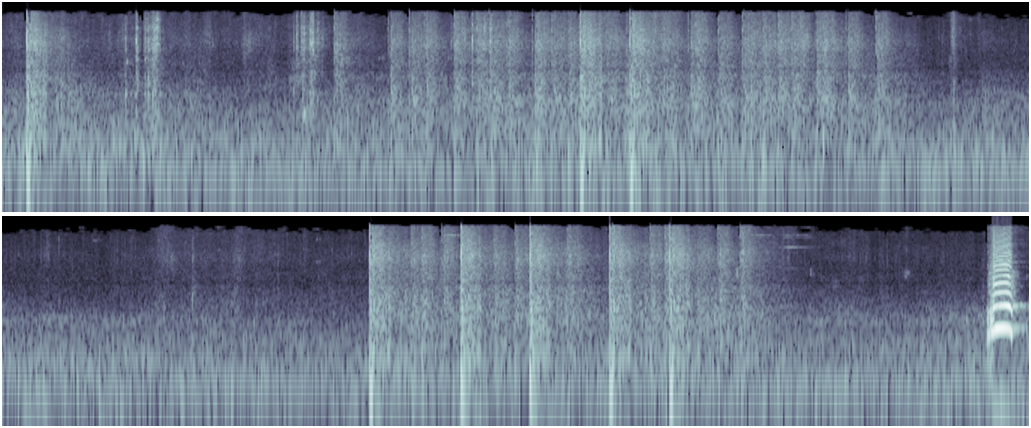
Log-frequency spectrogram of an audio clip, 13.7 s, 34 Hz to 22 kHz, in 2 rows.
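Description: Bursts of rapid M14 rifle gunfire in Call of Duty Black Ops II Zombies, Nuketown, crack repeatedly, some in fast strings and others as single shots, with quieter gaps between the volleys.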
